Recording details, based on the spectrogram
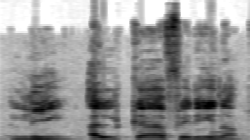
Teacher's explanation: اعتدنا جہنم لی الکافرین، لام کے نیچے زیر سے الکافرین کے لام ساکن کے ساتھ ملائیں گے، درمیان میں سے الف یعنی حمزہ کو حذف کیا جائے گا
